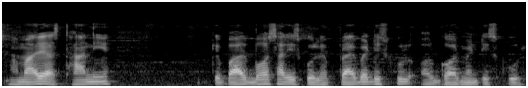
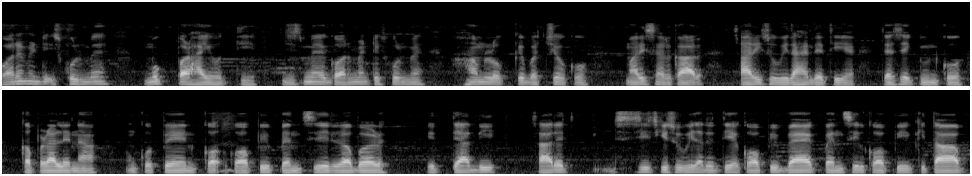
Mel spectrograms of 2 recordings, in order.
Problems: none marked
